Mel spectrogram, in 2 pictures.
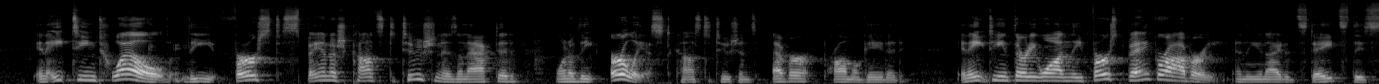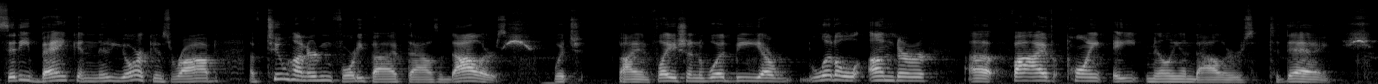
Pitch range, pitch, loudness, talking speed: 125-180 Hz, 145 Hz, -27 LUFS, 100 wpm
